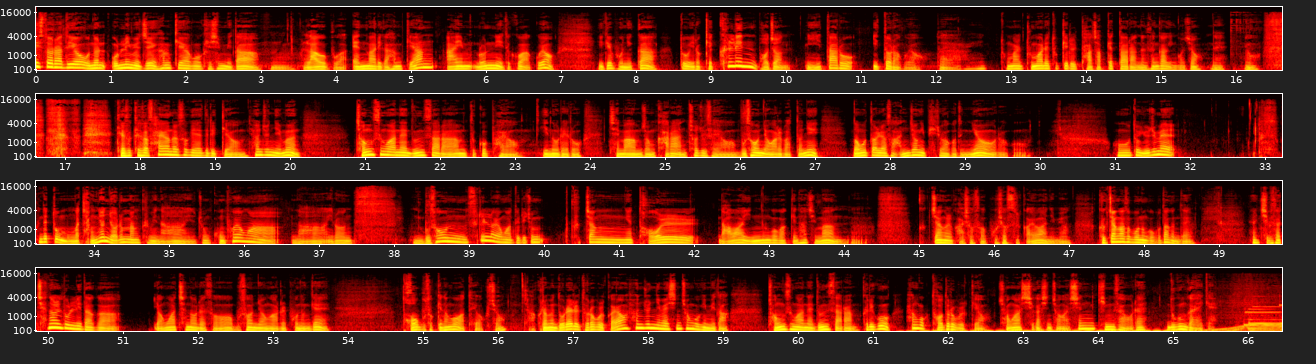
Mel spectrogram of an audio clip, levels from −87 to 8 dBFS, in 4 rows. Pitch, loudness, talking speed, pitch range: 110 Hz, -22 LUFS, 290 characters per minute, 95-130 Hz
